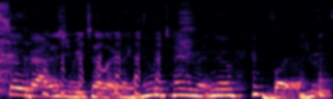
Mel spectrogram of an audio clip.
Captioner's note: laughing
